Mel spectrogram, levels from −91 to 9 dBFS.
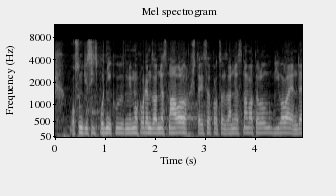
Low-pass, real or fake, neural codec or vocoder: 7.2 kHz; fake; codec, 16 kHz, 8 kbps, FreqCodec, larger model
